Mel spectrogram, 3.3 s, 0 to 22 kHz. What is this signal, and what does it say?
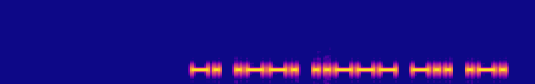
Morse code, heard as a keyed tone, about 36 wpm, 700 Hz. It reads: NP2DR
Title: USA Call Signs - 5 Characters - 4x Character Spacing - 35wpm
